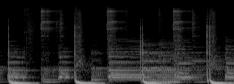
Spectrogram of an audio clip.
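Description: Background music with a steady beat: a deep kick drum about every 0.7 s, three times, under held keyboard chords.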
